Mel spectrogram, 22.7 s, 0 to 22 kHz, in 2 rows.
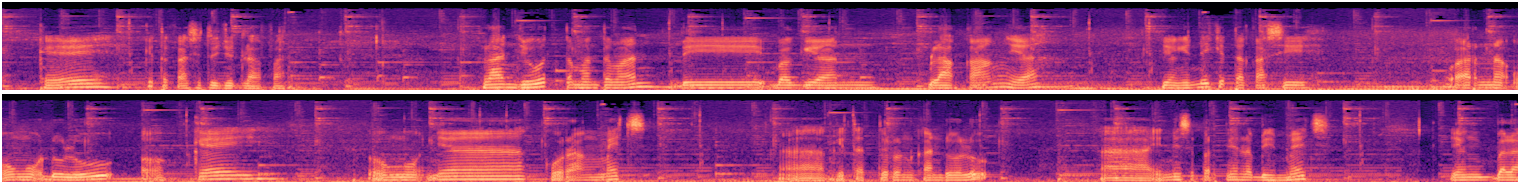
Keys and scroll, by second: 2.4 Return, 5.0 Return.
